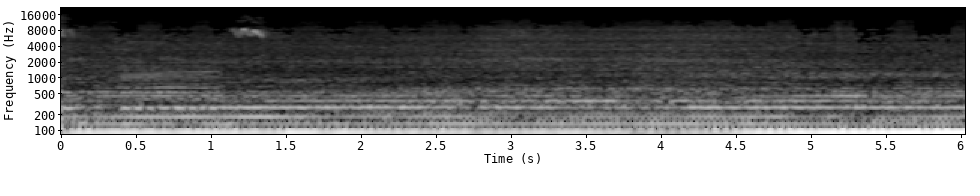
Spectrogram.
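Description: A steady low mechanical hum, like an engine running, a deep even drone that grows a little louder near the end.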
